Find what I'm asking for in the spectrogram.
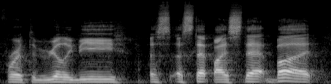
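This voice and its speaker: Speaking steadily at a moderate pace with a medium pitch, a man demonstrates a fixed-up vintage car radio indoors at a repair shop. He comes across as a hobbyist vlogger: casual, rambling, informal, and sure of himself.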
